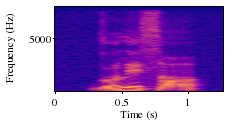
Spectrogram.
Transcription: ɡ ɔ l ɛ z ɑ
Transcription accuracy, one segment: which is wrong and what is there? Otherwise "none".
none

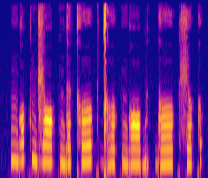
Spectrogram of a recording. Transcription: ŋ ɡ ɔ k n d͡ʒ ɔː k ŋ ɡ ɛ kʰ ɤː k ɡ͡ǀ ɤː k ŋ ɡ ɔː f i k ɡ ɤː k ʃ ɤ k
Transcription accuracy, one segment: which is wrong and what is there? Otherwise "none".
f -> b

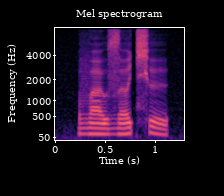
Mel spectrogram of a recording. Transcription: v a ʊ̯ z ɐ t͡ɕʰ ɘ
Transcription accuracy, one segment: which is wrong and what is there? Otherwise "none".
none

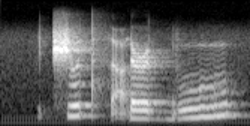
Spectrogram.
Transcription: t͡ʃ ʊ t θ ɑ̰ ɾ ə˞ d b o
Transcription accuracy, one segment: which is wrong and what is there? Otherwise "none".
o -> u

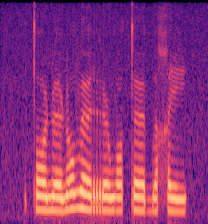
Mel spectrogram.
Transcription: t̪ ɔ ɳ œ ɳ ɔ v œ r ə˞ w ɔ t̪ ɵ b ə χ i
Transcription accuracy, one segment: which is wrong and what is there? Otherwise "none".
ɵ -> œ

